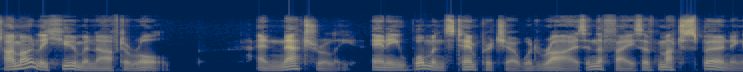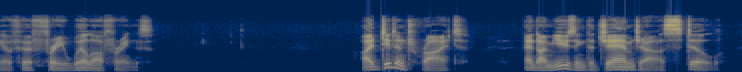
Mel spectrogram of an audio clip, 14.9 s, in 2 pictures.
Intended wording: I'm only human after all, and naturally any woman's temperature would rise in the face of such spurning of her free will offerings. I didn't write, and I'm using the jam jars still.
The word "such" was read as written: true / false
false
